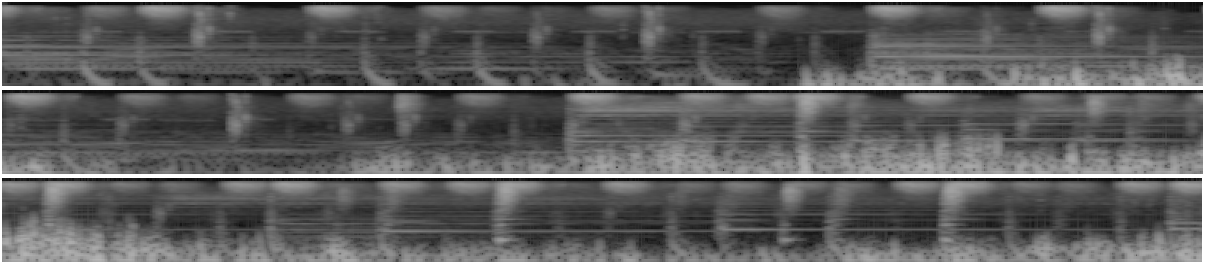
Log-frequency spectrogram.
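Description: Background music with a steady beat, building as it goes and getting louder about three seconds in and again about six seconds in.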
